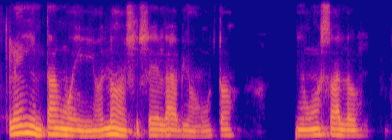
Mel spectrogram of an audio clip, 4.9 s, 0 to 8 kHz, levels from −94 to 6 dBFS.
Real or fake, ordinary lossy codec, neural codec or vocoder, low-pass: fake; Opus, 24 kbps; codec, 16 kHz in and 24 kHz out, 1.1 kbps, FireRedTTS-2 codec; 7.2 kHz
